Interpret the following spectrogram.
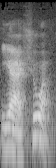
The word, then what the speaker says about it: Yahshua: luego nombre revelado bien en arameo el nombre se pronuncia yeshua en hebreo es yahshua correcto Ese es el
